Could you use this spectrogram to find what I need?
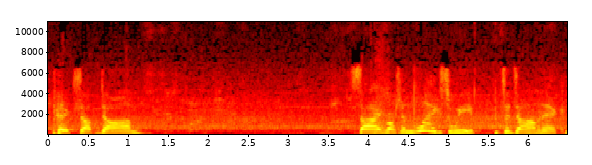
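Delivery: energetic wrestling commentator read; play-by-play commentary. Acted. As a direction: call the match live.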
